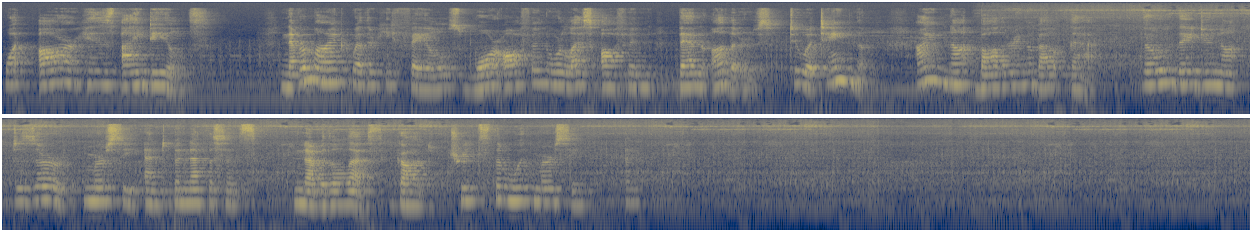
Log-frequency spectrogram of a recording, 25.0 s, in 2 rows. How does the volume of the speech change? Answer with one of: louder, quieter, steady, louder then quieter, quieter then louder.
steady.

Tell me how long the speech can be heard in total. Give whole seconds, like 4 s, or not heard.
19 s.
